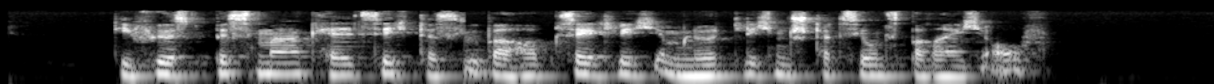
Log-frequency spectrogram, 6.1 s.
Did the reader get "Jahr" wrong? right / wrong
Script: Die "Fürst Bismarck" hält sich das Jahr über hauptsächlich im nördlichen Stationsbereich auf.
wrong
